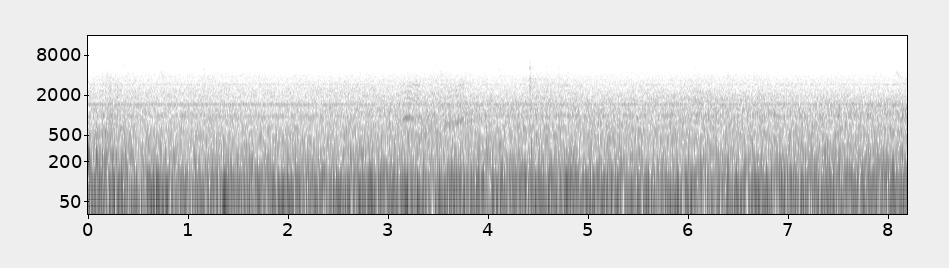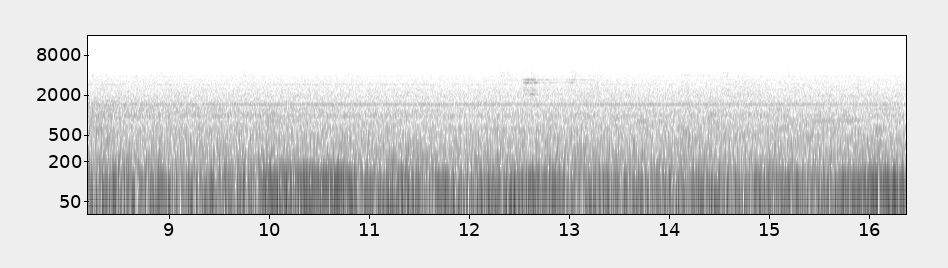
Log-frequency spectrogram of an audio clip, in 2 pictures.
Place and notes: recorded with Hookie Audio Bluetooth binaural microphones, You hear construction work, street noise etc and sometimes the characteristic short horn blows from taxi drivers for getting attention of customers.
Rev Michael Scott Street, Windhoek, Namibia, 1 May 2019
